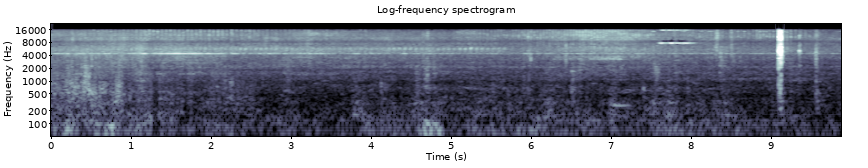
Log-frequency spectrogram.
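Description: A heritage passenger train, with a steam locomotive at its head, rolling slowly away, heard as a low rumble mixed with wind on the microphone. A single sharp click comes about nine seconds in.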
